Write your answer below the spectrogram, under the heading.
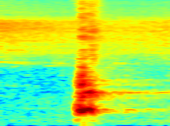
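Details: Pet dog barking at a summer campsite in the woodland of Mission Tejas State Park, Texas, breaking the quiet of the park: a single short, sharp bark, then near silence.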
